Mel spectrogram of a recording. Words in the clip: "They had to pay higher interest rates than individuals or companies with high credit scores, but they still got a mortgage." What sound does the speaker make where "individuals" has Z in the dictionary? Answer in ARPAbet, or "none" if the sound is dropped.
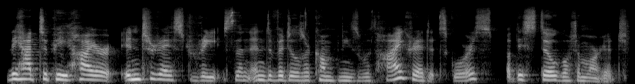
Z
